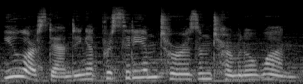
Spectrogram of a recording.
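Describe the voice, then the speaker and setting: A woman's voice: a little high, lively intonation, moderate pace, over music, close to an everyday voice. A woman voicing a polite, programmed virtual intelligence tour guide in a video game, speaking formally and precisely. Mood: polite, informative. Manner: formal, courteous, precisely worded. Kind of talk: scripted informational video game dialogue.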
